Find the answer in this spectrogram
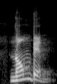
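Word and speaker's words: Phnom Penh: যেটা থাকবে সেটা দাগাবেন নমপেন নমপেন হচ্ছে কম্বোডিয়ার রাজধানী নমপেন হচ্ছে কম্বোডিয়ার রাজধানী নমপেন এইটার বানানটা একটু অন্যরকম শুরুর যে পিএইচ আছে এই পিএইচটা হচ্ছে সাইলেন্ট শুরুর পিএইচটা হচ্ছে সাইলেন্ট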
